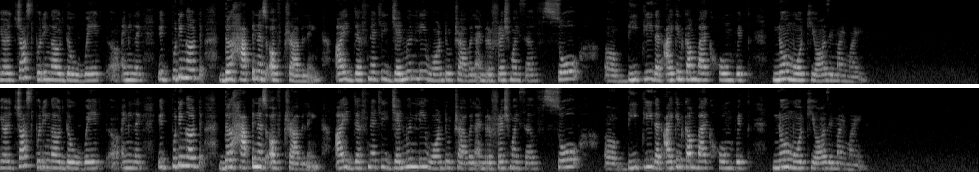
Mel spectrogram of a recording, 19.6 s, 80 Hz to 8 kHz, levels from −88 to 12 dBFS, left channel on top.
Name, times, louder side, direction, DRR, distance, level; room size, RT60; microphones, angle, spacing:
voice 1, 0.0-11.7 12.1-14.9 15.5-17.3, equal, 35° right, 0.8 m, -27 dB
2.8 x 2.8 x 2.3 m
head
